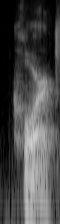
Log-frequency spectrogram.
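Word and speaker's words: Corq: all kinds can also be found on the Cork app. It is spelled C-O-R-Q, Cork.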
